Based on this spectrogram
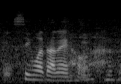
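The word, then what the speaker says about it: Zihuatanejo: How do you pronounce the name of the? C.U.B.A. Cihuatanejo.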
